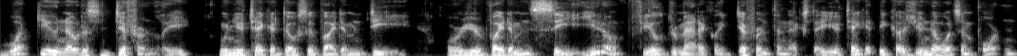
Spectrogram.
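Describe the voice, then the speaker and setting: Somewhat breathy, a man speaks in a dark, mellow tone at medium pitch. He keeps a fairly quick pace with ordinary pitch variation. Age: 80s+. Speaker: pharmacist and author. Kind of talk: interview. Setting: podcast. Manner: halting.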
